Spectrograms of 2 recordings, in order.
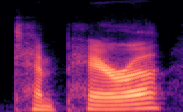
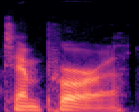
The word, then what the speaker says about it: tempera: Also, it is uh two plus also points out it is pronounced tempera, not tempora, which you know like tempora.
